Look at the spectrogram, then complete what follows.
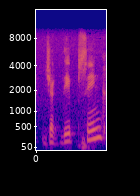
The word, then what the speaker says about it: Jagdeep Singh: On South Asian Business Profile, today I've got a real estate agent, Jagdeep Singh, who is with Century 21 New Star Realty.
